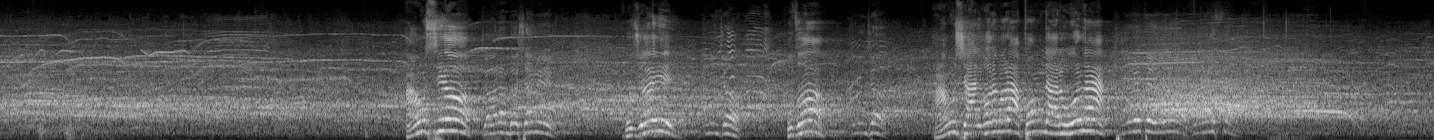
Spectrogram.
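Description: A large crowd cheers and whistles in a big echoing hall.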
